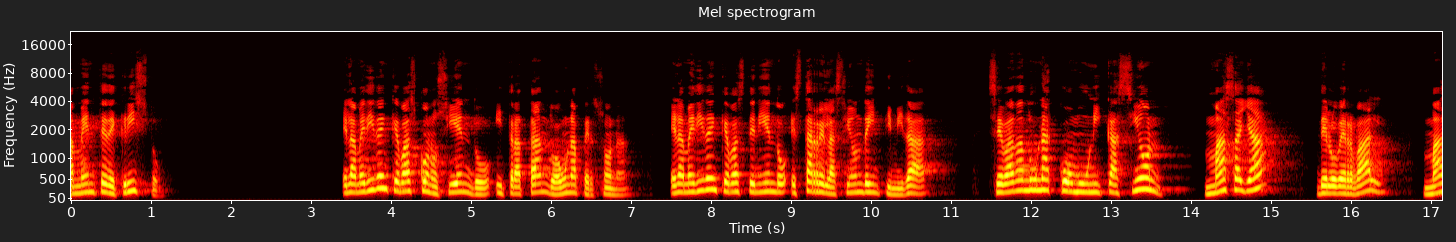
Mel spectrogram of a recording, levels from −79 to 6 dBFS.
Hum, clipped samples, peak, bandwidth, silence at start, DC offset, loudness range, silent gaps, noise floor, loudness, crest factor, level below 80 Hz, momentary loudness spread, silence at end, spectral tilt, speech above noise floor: none; under 0.1%; 0 dBFS; 12 kHz; 0 s; under 0.1%; 4 LU; none; -78 dBFS; -17 LUFS; 18 dB; -76 dBFS; 9 LU; 0 s; -7 dB/octave; 61 dB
